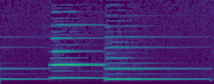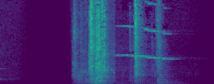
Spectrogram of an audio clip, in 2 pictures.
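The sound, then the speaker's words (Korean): A doorbell chimes in a clear three-note ding-dong, loud, with the last tone ringing out before silence, then a short burst of clattering like a door being opened. “초인종이 울리는 소리를 들으면 문을 연다.”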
